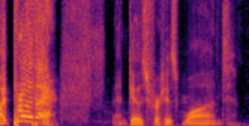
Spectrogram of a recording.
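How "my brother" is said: very high-pitched outcry. Voicing a man whose brother just crumpled: crying out. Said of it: "The guy behind him cries out".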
